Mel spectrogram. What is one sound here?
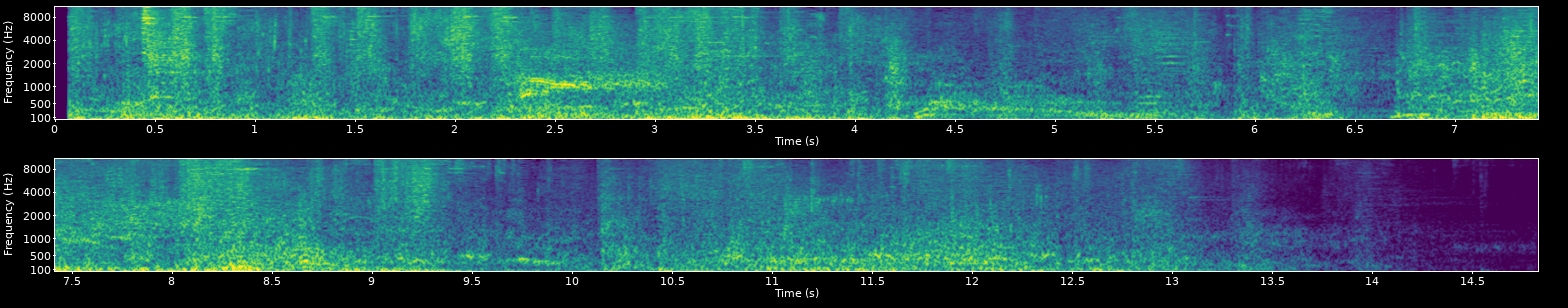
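Magic blasts crackle and boom in rapid, heavy bursts, fading away at the end.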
